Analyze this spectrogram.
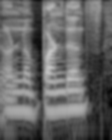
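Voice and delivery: imitated Indian-accented independence. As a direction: mimic the guide's Indian accent. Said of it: "every time he gets like".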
